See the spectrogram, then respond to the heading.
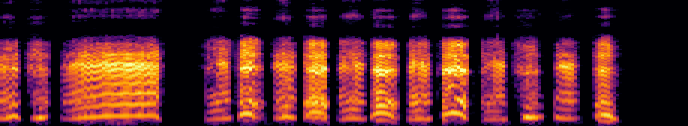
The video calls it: funny donkey sound/very funny voice donkey /donkey raja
